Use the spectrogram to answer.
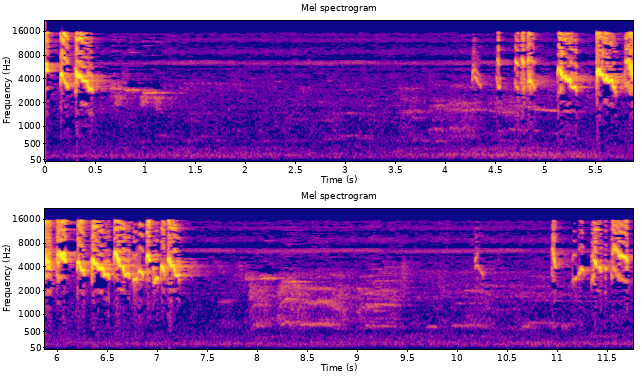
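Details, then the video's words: Lemon-bellied white-eye singing loudly. A brief high burst, a quiet stretch, then about three seconds of fast, bright, downward-sliding chirps, later soft faint whistles, ending with another short twittering burst. "Kecial Kuning joss gacor menggelegar tapi merdu"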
